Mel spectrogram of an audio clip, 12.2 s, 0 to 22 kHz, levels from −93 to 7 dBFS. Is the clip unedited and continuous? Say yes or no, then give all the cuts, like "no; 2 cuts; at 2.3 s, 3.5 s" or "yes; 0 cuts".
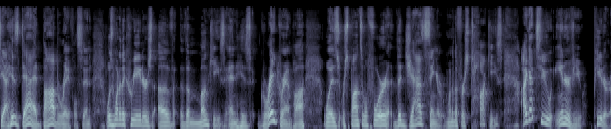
yes; 0 cuts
